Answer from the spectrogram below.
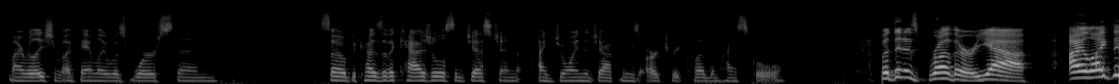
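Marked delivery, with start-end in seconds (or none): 0.1-7.9 low, soft recital; reading aloud. Acted. Fan reading a character's family backstory aloud, low and soft. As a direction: read it out quietly and low.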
